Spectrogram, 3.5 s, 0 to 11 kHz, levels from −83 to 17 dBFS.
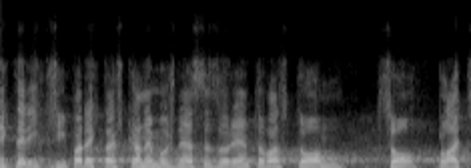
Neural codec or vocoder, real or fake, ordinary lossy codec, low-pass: none; real; Opus, 24 kbps; 7.2 kHz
